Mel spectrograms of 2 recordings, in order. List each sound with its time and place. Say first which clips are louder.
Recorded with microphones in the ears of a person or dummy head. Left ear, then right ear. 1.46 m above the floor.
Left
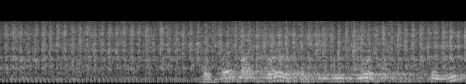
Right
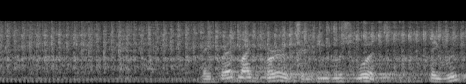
2.0 s a man speaking: right 2 dB; 55° right (ahead or behind), 3 m; by 4.6 s 85° right, 1.9 m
